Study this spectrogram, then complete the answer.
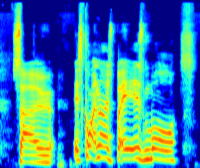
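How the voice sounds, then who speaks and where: A woman with a normal speaking voice talks at a fairly slow pace with lively intonation, in a dry, close sound with no echo. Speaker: musical theatre performer. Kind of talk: casual chat.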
